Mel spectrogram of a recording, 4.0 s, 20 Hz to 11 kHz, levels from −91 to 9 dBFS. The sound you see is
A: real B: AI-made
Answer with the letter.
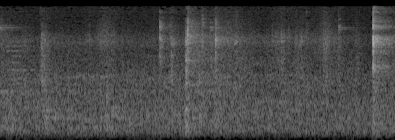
A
